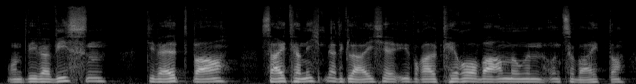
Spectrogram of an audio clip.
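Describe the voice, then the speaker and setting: A middle-aged Swiss man whose first language is Swiss German, giving a chatty, halting lay sermon with self-mocking humor. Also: mid-range voice, fairly even intonation. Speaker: lay preacher.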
